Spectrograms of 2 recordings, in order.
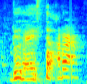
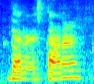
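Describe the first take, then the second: First: Laughing. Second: Said in the usual way. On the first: Real, not acted. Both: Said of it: "I'm stuttering".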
